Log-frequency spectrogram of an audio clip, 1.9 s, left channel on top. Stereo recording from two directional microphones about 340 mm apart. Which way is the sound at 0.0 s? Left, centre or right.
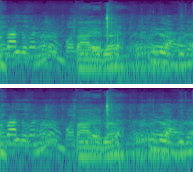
Right.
